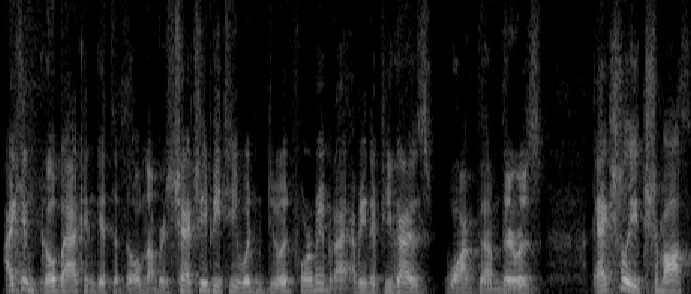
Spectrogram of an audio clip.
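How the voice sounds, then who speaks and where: An American man talks through points in a casual discussion at an average male pitch. His delivery is measured and conversational, often halting as he assembles a thought. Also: expressive, fairly bright tone.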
